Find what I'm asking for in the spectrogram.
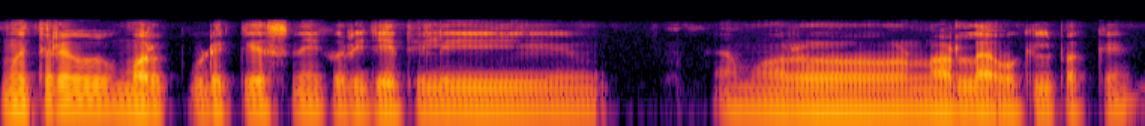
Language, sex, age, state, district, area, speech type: Odia, male, 18-30, Odisha, Kalahandi, rural, spontaneous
